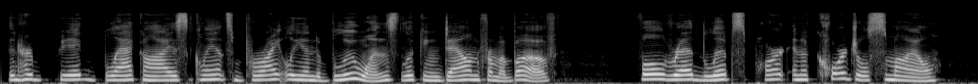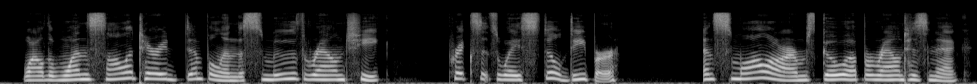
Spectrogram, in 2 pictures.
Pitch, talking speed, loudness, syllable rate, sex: 215 Hz, 140 wpm, -16 LUFS, 3.7 syllables/s, female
